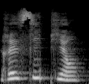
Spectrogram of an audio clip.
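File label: "recipient", French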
